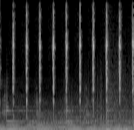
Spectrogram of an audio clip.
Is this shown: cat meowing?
no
